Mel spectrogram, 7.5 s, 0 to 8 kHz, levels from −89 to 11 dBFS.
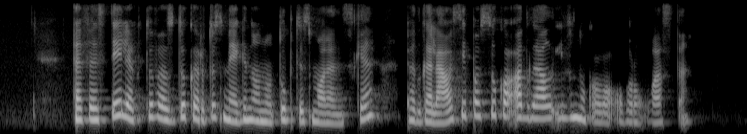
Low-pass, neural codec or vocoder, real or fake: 7.2 kHz; codec, 16 kHz, 6 kbps, DAC; fake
